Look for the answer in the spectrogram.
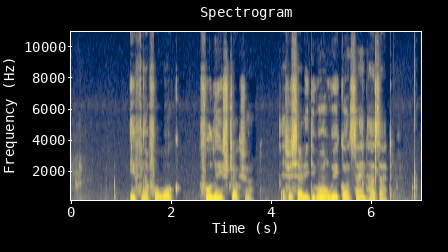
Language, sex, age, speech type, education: Nigerian Pidgin, male, 15-29, spontaneous, tertiary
